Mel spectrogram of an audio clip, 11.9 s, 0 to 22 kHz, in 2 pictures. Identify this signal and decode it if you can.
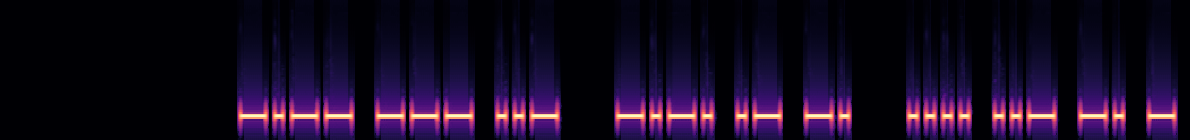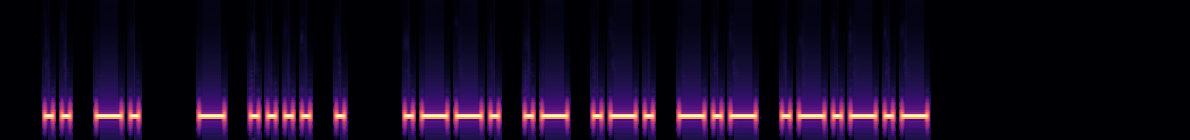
Morse code, heard as a keyed tone, about 27 wpm, 700 Hz. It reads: YOU CAN HUNT IN THE PARK.
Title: Sentences from Top 1600 Words 28wpm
